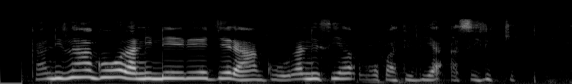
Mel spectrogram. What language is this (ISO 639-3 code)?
kik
